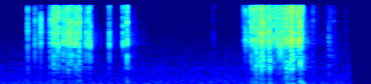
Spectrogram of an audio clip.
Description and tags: Spaghetti being snapped FOODIngr
Dry spaghetti being snapped.
bone, crack, food, FOODIngr, ingredients, OWI, snap, Spaghtetti, stick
